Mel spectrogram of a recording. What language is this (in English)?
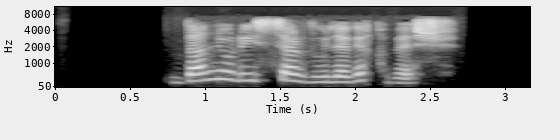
Kabyle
